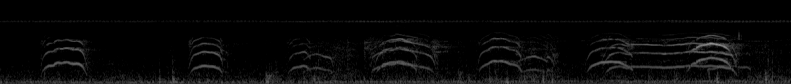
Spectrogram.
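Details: Hungry newborn kittens calling their absent mother, who has gone out to find food; a string of thin arched mews, several overlapping, one louder squeal near the end, steady high whine in the background.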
